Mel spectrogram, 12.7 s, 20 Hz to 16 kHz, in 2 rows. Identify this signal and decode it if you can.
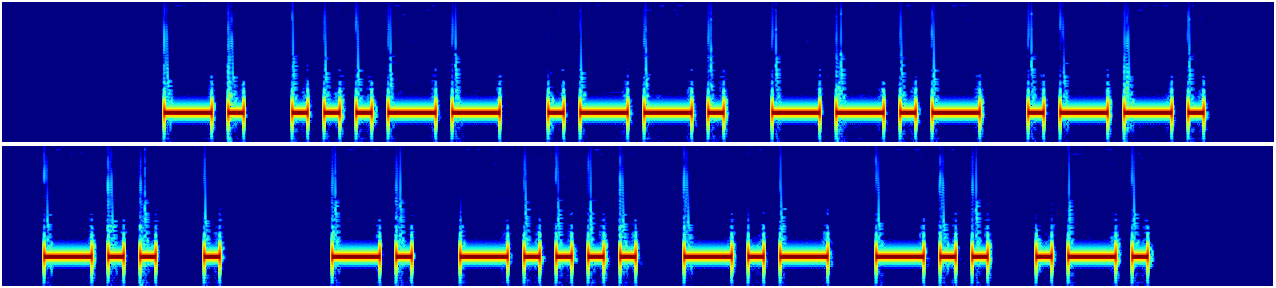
Morse code, heard as a keyed tone, about 15 wpm, 700 Hz. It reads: N3PQP DE N6KDR
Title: USA Callsign DE Callsign - 5 Characters - 15wpm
